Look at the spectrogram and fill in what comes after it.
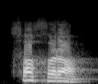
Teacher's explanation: جابس، اور پھر ہے صخرہ، سواد خا زبر سخ، را زبر را، صخرہ۔ سواد بھی موٹا ہے، خا بھی موٹا ہے اور را پہ زبر آ گیا تو را بھی موٹا ہے، صخرہ۔ اس کے بعد ہے بالواد، لکھا ہوا ہے بالوادی لیکن رکتے ہوئے آخری حرف دال کو جزم والا کر دیا، زیر ختم ہو گیا، اور جب دال کو جزم والا کیا تو دال پہ کلکلا ہوا، واو کو ایک الف کے برابر کھینچا ہے، بالواد۔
